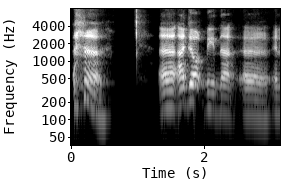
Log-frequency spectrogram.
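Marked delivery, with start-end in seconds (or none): 0.0-0.5 lightly put-on Yorkshire voice, pitched up at the start; Yorkshire dialect. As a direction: imitate a local in a Yorkshire pub. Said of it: "They talk like this around here".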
